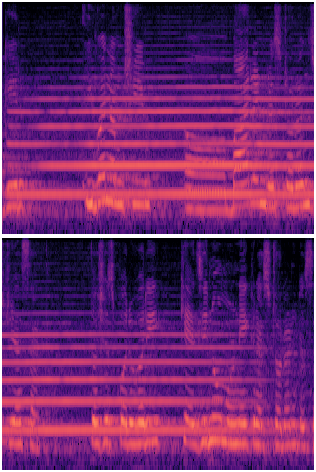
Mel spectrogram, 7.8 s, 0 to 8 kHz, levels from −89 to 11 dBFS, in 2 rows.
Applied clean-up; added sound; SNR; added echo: none; Wind instrument, woodwind instrument; 1 dB; reverberation time 0.3 s.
